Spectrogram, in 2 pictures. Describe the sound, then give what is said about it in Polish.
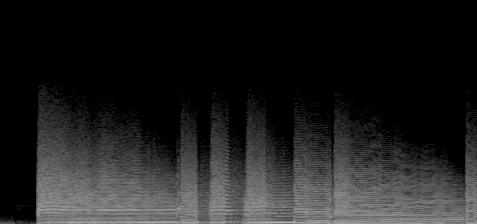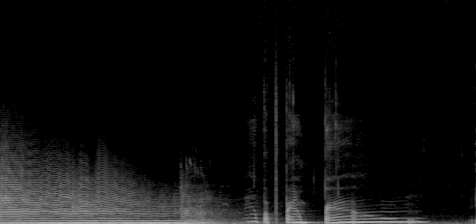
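A short, loud news segment jingle of heavily processed, distorted tones that sound almost like an effected voice, sustained for several seconds before breaking into a few quick, choppy bursts at the end. “Dobrze, no to czas na dżingielek z tej okazji.”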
